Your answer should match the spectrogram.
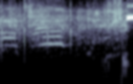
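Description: Arena hubbub of voices and scattered small knocks during a stoppage in a basketball game. Right at the end the loud, steady, high-pitched arena buzzer sounds.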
